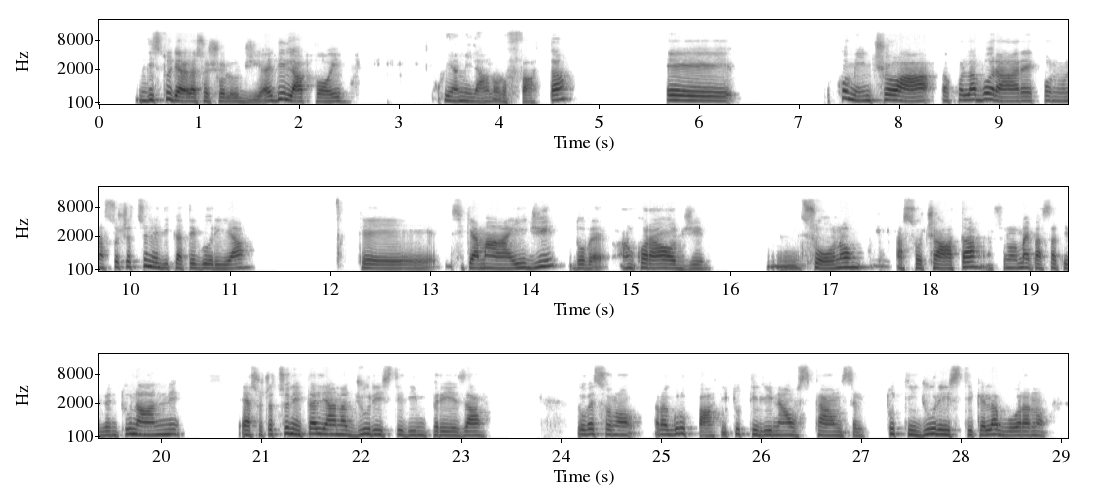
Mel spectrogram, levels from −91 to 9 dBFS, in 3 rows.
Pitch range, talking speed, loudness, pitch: 180-225 Hz, 110 wpm, -22 LUFS, 195 Hz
